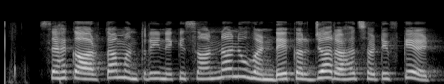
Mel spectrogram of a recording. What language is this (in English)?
Punjabi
